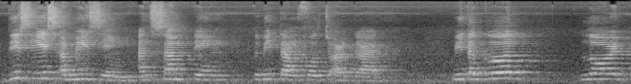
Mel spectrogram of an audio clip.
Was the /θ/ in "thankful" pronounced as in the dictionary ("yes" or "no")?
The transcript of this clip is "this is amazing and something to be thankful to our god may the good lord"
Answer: no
